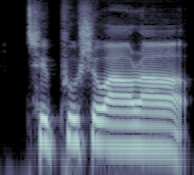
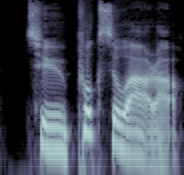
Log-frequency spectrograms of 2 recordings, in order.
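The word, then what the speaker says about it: Tupuxuara: And also you and Marina were kind enough to also correct us because we were pronouncing tupushuara wrong as well. That word has an X in it, but we had been saying it to Puxuara, which isn't correct. So yeah, it was really great to meet everyone and just learn so much about all these different types of pterosaurs.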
